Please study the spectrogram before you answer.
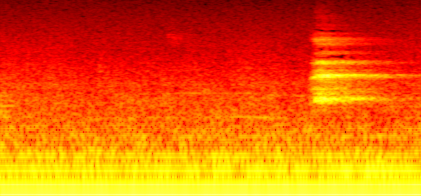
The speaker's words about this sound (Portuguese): Meu cachorro tá latindo, cala a boca, Chico. É... E aí. Eu vou ter que brigar com ele rapidinho. Shiro!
